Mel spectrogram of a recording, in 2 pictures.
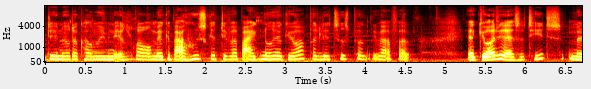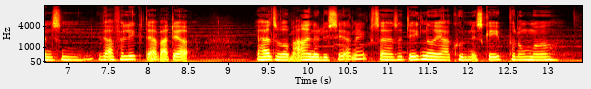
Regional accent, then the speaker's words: Farum, Capital Region of Denmark, Denmark; Jeg er vokset op i en i Farum. Jeg har aldrig flyttet indtil snart.

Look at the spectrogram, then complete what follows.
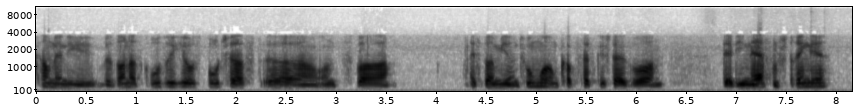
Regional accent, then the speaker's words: Germany; Nee, ich bin Deutscher.

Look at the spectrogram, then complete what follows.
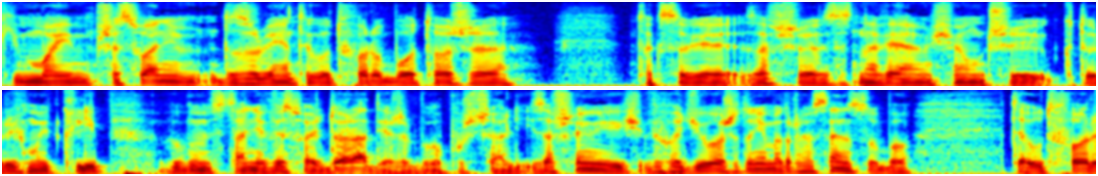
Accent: Gliwice, Silesian Voivodeship, Poland; Co jest oczywiście błędem w moim przypadku, bo ja z Gliwic jestem, więc kawałek do Warszawy mam.

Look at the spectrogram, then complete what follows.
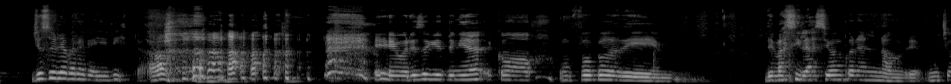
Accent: Talcahuano, Biobío, Chile; allá en el sur, yo soy de Talcahuano

